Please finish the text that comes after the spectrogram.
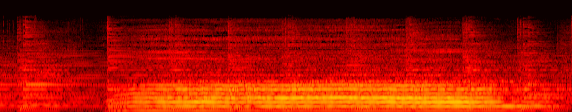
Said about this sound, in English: Now the, now the complete om sound.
